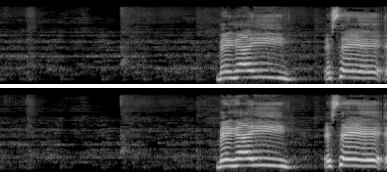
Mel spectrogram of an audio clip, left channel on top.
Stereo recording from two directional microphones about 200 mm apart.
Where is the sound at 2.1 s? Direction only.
20° right (ahead or behind).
